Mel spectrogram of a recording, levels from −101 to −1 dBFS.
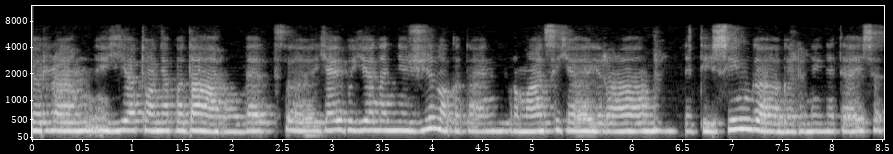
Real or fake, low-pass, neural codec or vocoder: fake; 7.2 kHz; codec, 16 kHz, 8 kbps, FreqCodec, larger model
